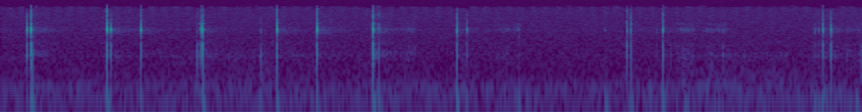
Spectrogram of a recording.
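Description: Long acrylic nails tap and scratch the outer surface of a hollow, thin, transparent plastic dome lid with a small knob on top, set over a microphone. Eleven sharp, bright clicks ring out with a high, glassy tone and die away almost instantly. Faint scratchy rustles fill the gaps over a quiet background.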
